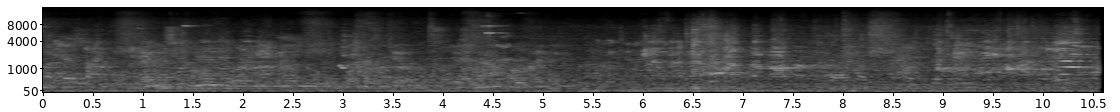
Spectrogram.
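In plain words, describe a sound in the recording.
A crowd murmurs in the distance in a large echoing hall.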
